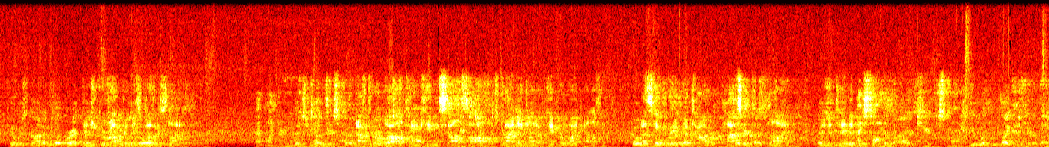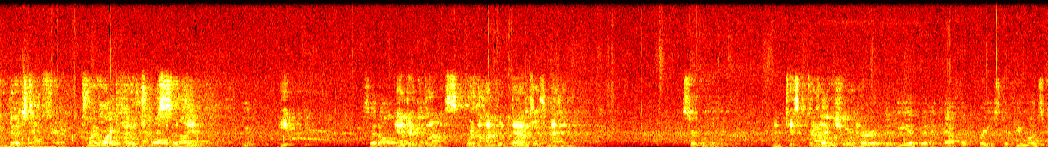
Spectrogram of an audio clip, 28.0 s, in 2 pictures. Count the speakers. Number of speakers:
3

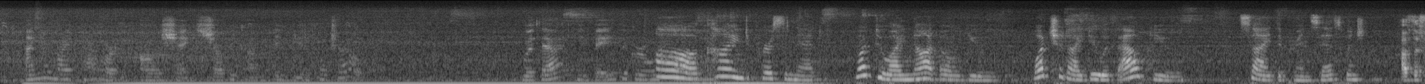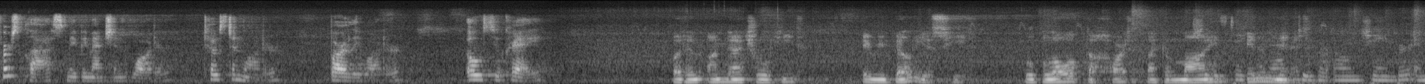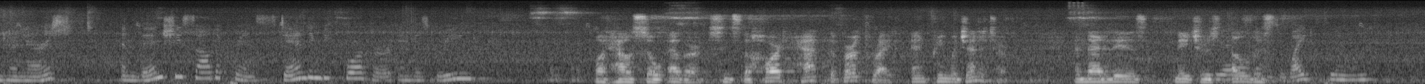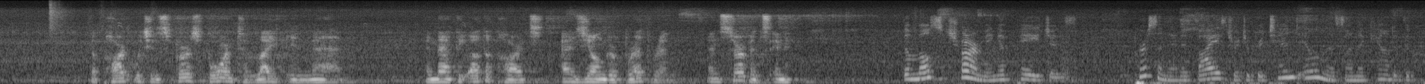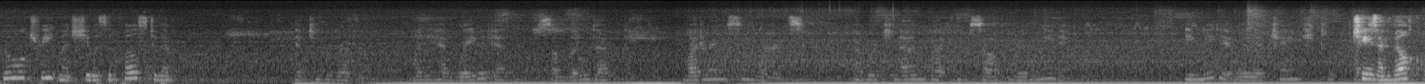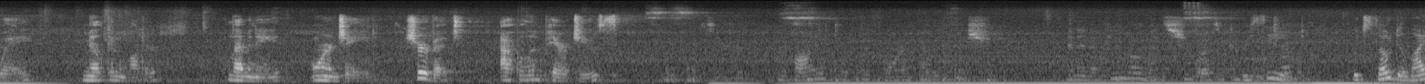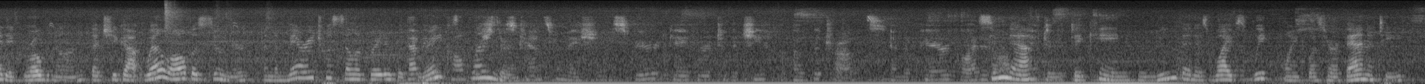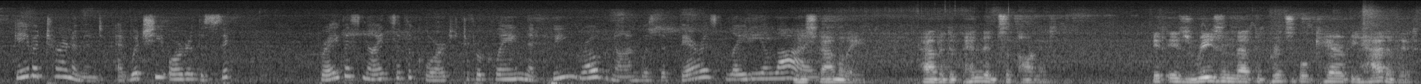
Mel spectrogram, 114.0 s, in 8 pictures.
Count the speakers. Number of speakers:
4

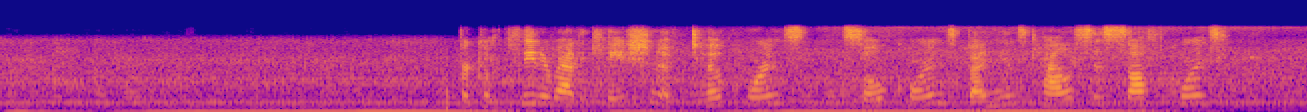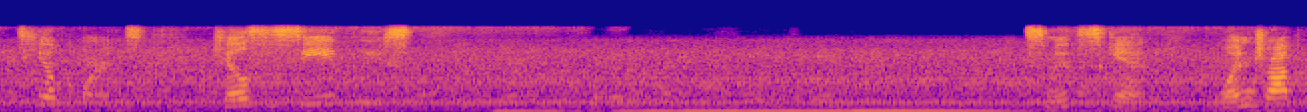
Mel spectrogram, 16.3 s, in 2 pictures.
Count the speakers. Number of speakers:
2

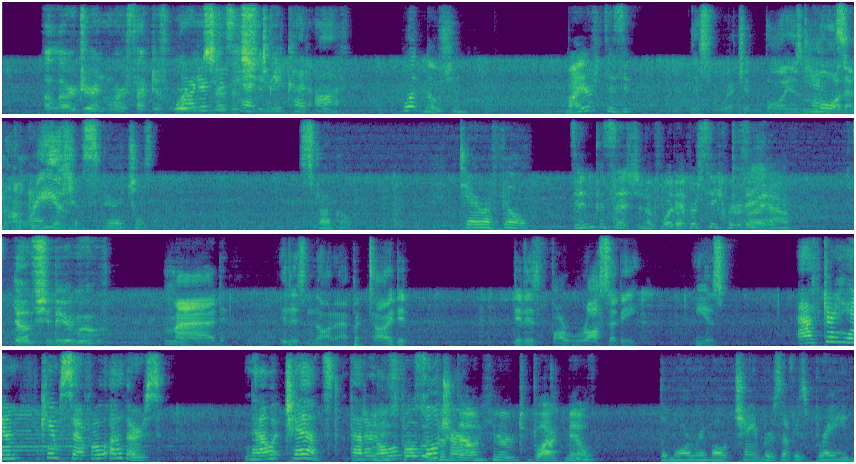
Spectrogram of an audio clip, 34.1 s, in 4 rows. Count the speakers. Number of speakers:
5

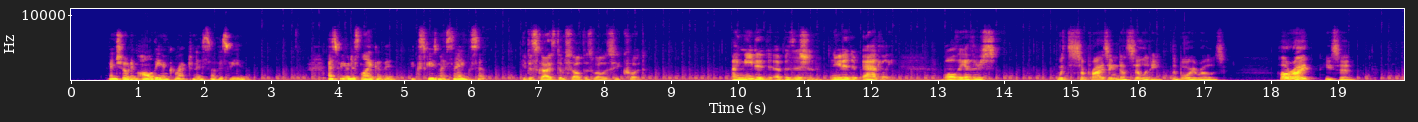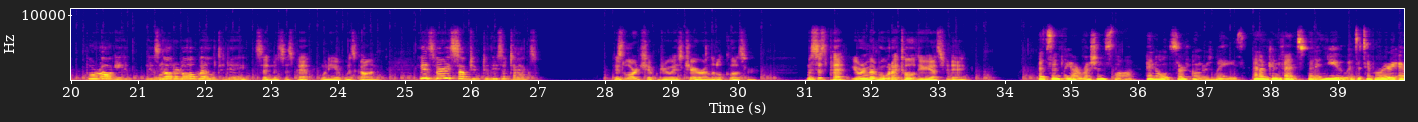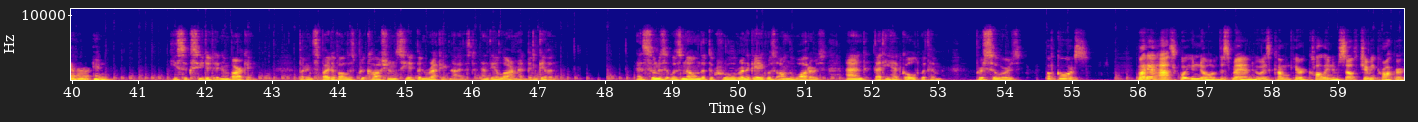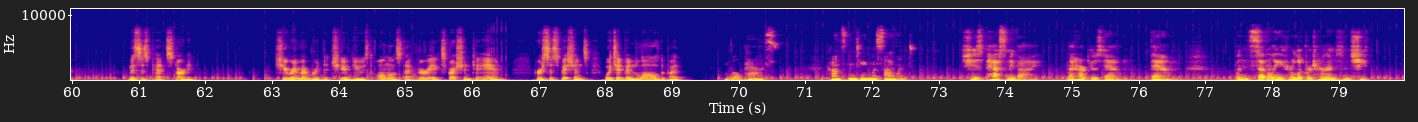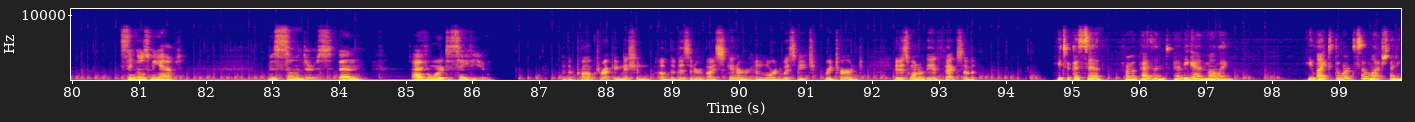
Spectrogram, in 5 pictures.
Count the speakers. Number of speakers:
4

